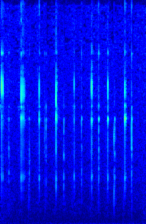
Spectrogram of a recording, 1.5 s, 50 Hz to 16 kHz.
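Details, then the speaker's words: Keihin butterfly carburetor (1976-1987 Harley) during disassembly: shaking the body gives a dozen or so light dry rattling ticks in under two seconds from a check valve ball in its passage; ball is loose and free. "And I should've mentioned, there's a little ball that's put into a passage to be a check valve, and it's wedged in."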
